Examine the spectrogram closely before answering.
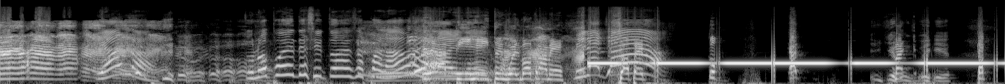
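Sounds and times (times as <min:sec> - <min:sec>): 
laughter: 0:00.0 - 0:02.7
speech: 0:01.7 - 0:08.1, 0:08.8 - 0:10.0
steady high censor bleep tone: 0:05.9 - 0:10.0.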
